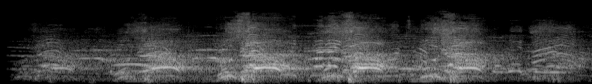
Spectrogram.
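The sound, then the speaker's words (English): Lawmakers in the Parliament building chant "Shame, shame" in unison during a vote on a measure to weaken the Supreme Court's power, a loud two-beat cry repeating steadily about once a second in a reverberant hall, with shouting and crowd noise underneath. “Yesterday, the dissent happened in the Parliament building, and you can hear lawmakers chanting, Shame, shame, during the vote.”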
